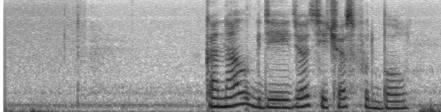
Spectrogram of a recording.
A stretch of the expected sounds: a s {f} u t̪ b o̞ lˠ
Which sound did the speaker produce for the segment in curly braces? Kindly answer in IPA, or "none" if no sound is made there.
f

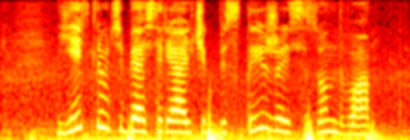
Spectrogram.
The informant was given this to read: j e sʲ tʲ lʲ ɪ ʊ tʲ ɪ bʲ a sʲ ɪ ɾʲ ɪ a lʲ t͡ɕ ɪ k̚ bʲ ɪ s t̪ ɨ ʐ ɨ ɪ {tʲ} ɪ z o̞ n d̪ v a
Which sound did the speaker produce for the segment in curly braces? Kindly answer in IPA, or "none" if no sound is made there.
sʲ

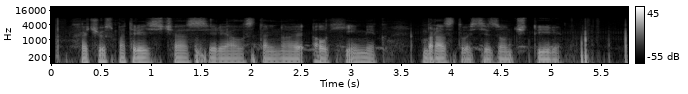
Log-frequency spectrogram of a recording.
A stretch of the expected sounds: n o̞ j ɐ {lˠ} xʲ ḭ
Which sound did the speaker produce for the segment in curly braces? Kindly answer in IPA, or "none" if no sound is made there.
lˠ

